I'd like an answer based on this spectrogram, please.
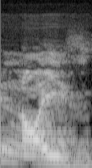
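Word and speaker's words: noise: ई ये क्या लिखा है न इसको पढ़ेंगे नोइज क्या पढ़ेंगे नॉज एक वर्ड है जैसे सीजन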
